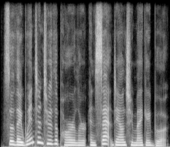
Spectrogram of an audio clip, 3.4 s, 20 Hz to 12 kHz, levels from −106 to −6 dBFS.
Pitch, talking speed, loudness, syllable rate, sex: 240 Hz, 230 wpm, -17 LUFS, 4.6 syllables/s, female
